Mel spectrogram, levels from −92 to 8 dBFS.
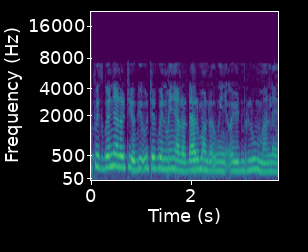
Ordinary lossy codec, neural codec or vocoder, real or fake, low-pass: AAC, 24 kbps; codec, 16 kHz, 8 kbps, FunCodec, trained on LibriTTS, 25 frames a second; fake; 7.2 kHz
